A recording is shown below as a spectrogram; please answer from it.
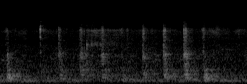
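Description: Small hand carving blade scraping and cutting into carved gypsum plaster: short, irregularly spaced scraping clicks, a few a second.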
